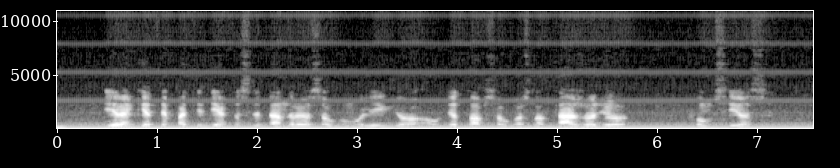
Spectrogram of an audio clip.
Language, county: Lithuanian, Tauragė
